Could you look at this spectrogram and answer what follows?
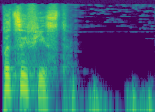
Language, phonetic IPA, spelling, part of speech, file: Russian, [pət͡sɨˈfʲist], пацифист, noun, Ru-пацифист.ogg
- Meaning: pacifist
